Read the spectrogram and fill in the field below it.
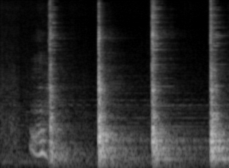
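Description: A metal tool knocks against a metal pipe.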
